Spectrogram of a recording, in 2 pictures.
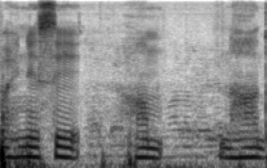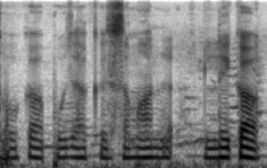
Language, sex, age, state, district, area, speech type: Maithili, male, 30-45, Bihar, Muzaffarpur, urban, spontaneous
